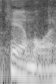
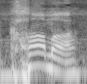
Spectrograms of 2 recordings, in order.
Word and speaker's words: Kamala: Her name is pronounced comma, like the punctuation mark. – Comma. – Kamala.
